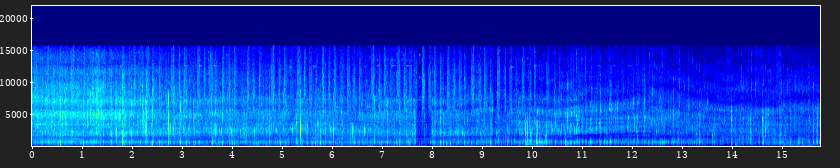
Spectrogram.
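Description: Food sizzling and crackling in hot oil in a frying pan, a steady dense crackle that eases slightly partway through.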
